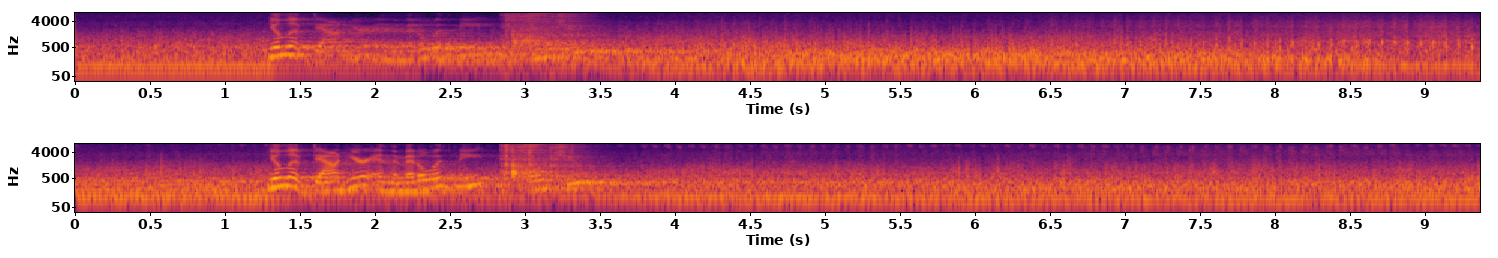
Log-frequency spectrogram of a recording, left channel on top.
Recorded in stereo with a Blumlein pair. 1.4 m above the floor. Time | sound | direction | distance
1.3 | a woman speaking | 10° right | 0.6 m
2.8 | a drawer | 60° right | 1.5 m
